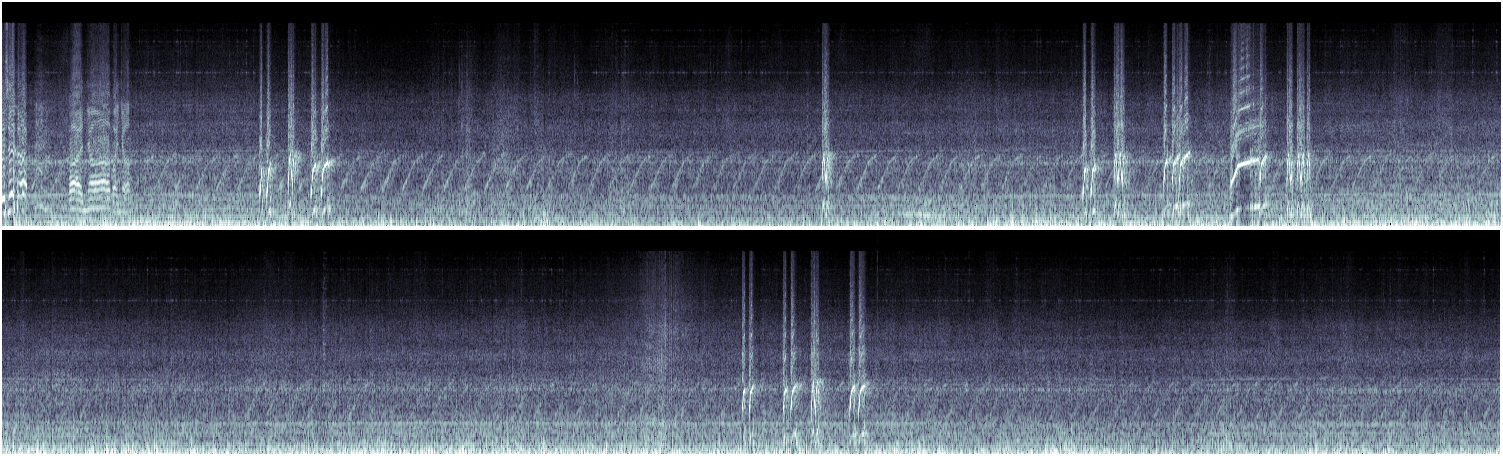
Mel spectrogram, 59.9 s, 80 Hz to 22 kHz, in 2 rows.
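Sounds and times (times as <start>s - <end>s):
low riding rumble: 0.0s - 23.2s
emergency siren yelping: 0.0s - 32.8s, 43.5s - 59.9s.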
